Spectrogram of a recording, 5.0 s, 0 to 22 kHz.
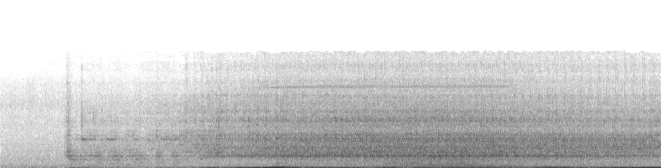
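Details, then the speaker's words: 1974 Ford Courier with Mazda OHC four-cylinder, before valve lash adjustment: it cranks, fires and idles with a light top-end clatter from excessive lash letting the rocker arms clack on the cam. "can hear there's quite a bit of noise coming from the top and that's the rocker arms clacking on the cam"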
